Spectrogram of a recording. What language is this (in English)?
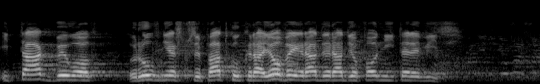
Polish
